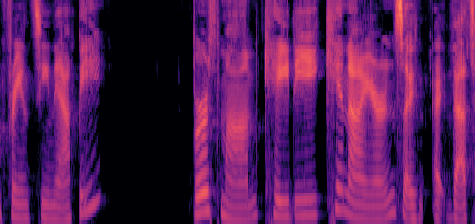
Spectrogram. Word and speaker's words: Kinirons: episodes, adoptive mom Francine Appy, birth mom Katie Kinirons, that's how you pronounce it, Mejia, and adoptee Allison Olson.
